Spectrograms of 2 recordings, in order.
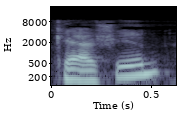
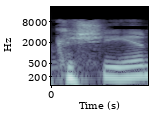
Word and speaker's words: Kashian: my sister that it was actually pronounced cash in or khushiyan or whatever the it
